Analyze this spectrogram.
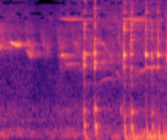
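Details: A Western capercaillie, a hard-to-see species in steep decline, recorded by forest acoustic-monitoring microphones, gives a few dry, knocking clicks in quick, uneven succession over a faint high whistle and soft background hiss.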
